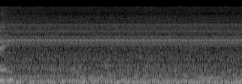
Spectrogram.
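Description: Quiet room tone: a low rumble with a steady high-pitched whine, and a voice trailing off at the very start.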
